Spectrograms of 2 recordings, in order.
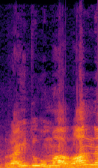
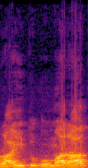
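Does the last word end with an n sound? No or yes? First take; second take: yes; no. First: The last word ends with an added n sound. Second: The last word ends in a vowel without n. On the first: The speaker calls it wrong. "नहीं कहेंगे" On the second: The speaker calls it right. "कहेंगे"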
